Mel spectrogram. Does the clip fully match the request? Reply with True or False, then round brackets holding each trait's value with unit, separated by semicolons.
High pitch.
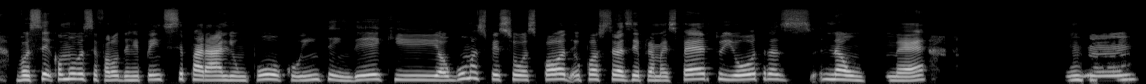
True (215 Hz)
